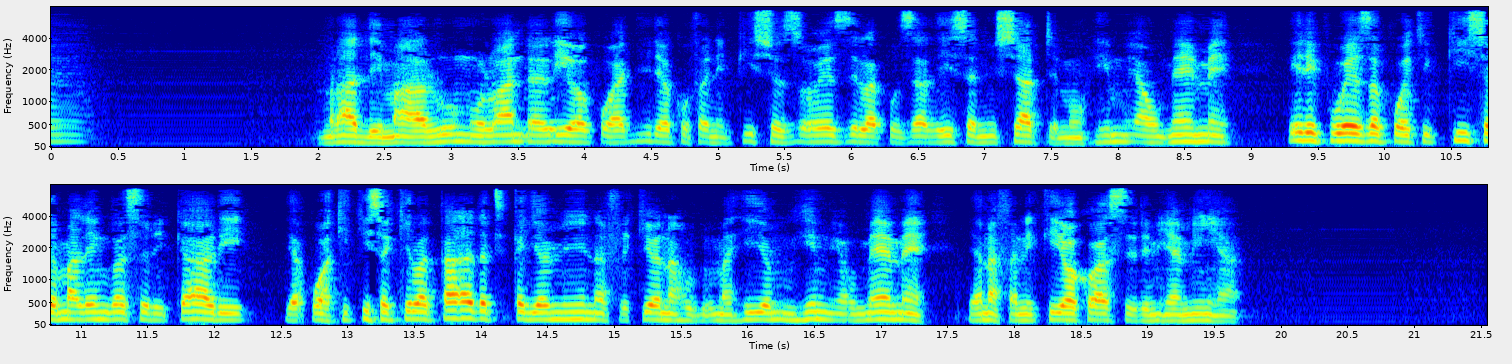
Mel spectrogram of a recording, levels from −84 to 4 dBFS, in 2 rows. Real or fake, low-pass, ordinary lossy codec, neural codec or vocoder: fake; 7.2 kHz; MP3, 32 kbps; codec, 16 kHz, about 1 kbps, DyCAST, with the encoder's durations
